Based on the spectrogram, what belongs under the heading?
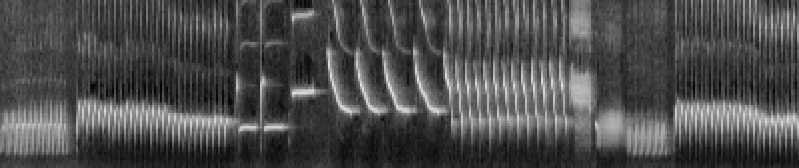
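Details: Yellow canary singing a long varied song: low buzzing rattle, sustained trill, clipped pure notes, quick rising and falling whistles, a rapid rolled trill, then another low rattle and a final steady trill.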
